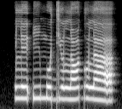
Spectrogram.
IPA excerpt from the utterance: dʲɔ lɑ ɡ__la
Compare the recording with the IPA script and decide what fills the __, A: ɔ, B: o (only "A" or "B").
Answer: A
